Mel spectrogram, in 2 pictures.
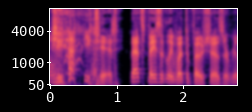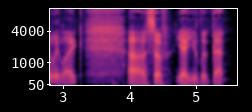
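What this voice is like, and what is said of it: Failing, worn-out voice. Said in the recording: “my voice is just quitting here ... this medicine will have kicked in and I'll be all better”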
